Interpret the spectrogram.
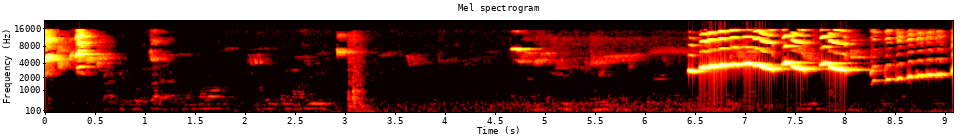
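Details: Orange-headed thrush in loud song: several seconds of near quiet with faint knocks and a few soft chips, then a sudden rapid run of high warbled notes rising and falling in quick succession.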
